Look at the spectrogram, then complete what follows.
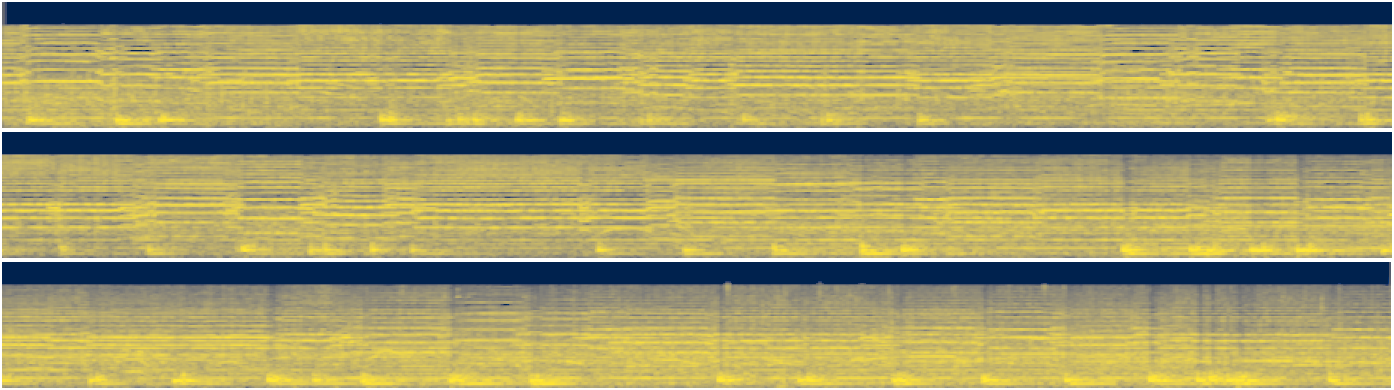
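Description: Pipe band playing: Great Highland bagpipes carry a stepping melody over their steady drones, with drums beating time. The drum strokes come through more strongly in the second half.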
